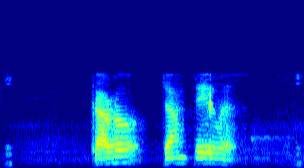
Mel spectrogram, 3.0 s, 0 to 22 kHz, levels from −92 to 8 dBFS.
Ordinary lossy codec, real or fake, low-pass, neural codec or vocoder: AAC, 16 kbps; fake; 3.6 kHz; codec, 24 kHz, 0.9 kbps, WavTokenizer, medium music audio release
